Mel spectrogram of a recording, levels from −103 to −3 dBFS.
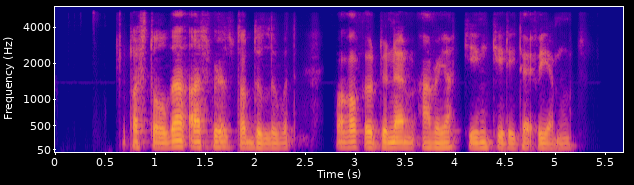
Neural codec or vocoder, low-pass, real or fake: codec, 16 kHz, 1 kbps, X-Codec, HuBERT features, trained on LibriSpeech; 5.4 kHz; fake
